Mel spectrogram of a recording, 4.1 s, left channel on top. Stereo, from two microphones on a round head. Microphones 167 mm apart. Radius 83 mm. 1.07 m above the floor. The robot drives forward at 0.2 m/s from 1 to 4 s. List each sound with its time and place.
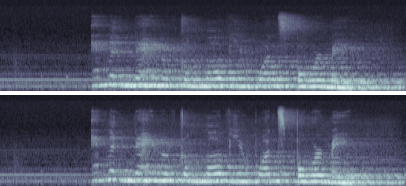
0.9 s a woman speaking: 30° right (ahead or behind), 0.9 m; by 3.6 s 60° right (ahead or behind), 0.5 m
